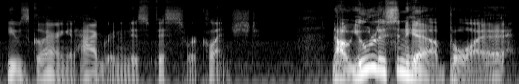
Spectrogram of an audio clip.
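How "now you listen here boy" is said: loud, menacing bully; snarled threat. Acted. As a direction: growl it at the boy, then drop on boy. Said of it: "he snarled".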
